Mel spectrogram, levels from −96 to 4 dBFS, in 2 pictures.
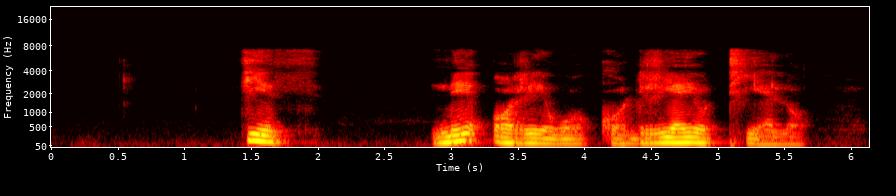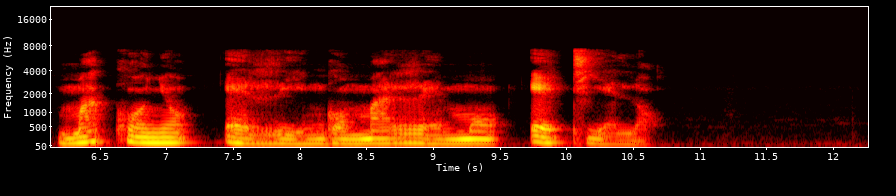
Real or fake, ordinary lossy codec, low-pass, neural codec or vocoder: real; none; 7.2 kHz; none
